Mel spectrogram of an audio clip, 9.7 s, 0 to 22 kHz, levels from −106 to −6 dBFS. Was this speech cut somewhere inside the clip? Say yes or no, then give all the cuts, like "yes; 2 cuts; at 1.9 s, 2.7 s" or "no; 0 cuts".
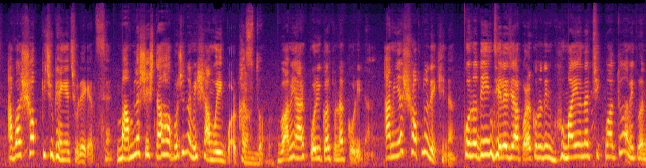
yes; 3 cuts; at 1.7 s, 4.2 s, 6.8 s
